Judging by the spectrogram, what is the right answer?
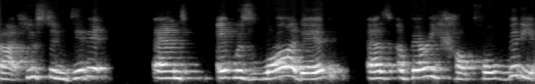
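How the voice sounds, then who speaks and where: In a Boston accent, a woman talks at a fairly slow pace with a high pitch, a dark, mellow tone and fairly even intonation. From Boston, Massachusetts. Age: middle-aged. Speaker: emergency management expert, conference speaker. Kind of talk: conference presentation. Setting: conference room with live and remote audience.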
